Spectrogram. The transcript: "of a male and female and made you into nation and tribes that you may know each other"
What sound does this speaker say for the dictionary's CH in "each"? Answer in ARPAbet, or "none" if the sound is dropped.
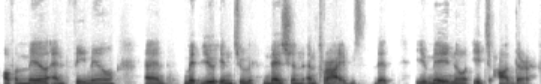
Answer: CH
